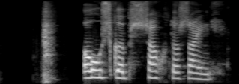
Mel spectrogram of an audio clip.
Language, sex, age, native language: Icelandic, male, 9, Icelandic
